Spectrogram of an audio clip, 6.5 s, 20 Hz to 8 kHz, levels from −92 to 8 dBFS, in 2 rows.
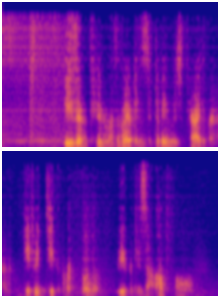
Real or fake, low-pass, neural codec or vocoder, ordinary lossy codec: fake; 7.2 kHz; codec, 44.1 kHz, 0.9 kbps, DAC; none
